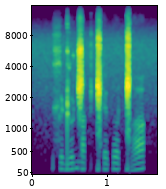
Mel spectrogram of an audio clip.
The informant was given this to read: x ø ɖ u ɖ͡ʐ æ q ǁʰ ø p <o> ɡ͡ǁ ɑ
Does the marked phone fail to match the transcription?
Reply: no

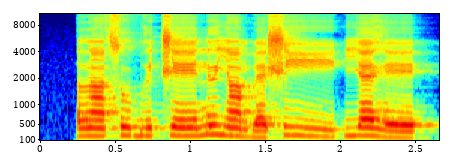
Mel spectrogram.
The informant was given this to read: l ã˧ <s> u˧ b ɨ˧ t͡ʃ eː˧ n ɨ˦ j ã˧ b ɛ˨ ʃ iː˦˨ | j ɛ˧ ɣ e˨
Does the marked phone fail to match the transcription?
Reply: no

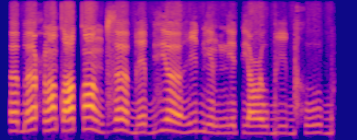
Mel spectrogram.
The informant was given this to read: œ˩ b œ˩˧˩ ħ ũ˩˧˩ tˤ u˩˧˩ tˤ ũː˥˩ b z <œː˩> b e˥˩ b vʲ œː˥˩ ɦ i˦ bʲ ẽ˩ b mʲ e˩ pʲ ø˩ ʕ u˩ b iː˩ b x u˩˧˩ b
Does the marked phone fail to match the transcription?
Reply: yes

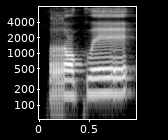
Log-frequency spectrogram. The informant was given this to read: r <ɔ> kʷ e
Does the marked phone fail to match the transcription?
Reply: no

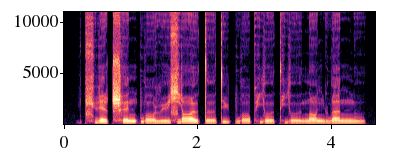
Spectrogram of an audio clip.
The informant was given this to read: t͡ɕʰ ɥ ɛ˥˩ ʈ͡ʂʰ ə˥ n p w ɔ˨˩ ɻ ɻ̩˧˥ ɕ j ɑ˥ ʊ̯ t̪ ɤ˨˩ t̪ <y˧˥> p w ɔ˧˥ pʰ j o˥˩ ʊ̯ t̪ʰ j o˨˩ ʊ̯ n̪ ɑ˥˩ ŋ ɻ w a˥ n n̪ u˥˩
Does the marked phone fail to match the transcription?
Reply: yes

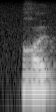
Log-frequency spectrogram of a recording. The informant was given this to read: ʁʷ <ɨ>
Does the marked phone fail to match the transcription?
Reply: no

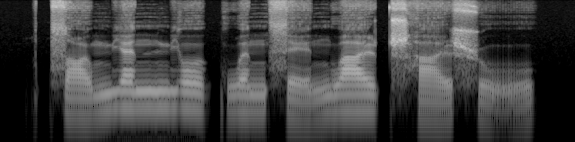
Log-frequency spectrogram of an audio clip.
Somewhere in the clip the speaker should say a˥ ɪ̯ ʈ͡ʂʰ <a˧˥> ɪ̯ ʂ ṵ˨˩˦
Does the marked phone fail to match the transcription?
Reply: no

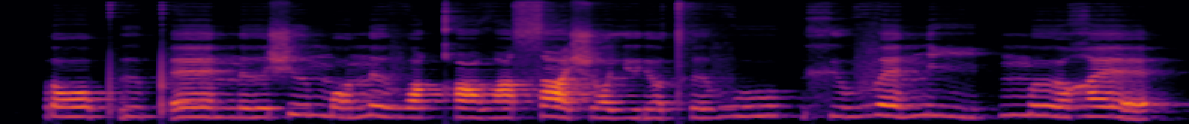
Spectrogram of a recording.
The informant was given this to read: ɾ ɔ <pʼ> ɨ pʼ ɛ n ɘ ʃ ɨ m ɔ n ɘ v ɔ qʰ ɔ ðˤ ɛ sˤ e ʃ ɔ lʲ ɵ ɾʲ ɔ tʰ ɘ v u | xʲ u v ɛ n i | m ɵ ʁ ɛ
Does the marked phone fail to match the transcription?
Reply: no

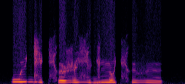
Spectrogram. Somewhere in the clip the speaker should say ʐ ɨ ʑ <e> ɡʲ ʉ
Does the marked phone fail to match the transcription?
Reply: yes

